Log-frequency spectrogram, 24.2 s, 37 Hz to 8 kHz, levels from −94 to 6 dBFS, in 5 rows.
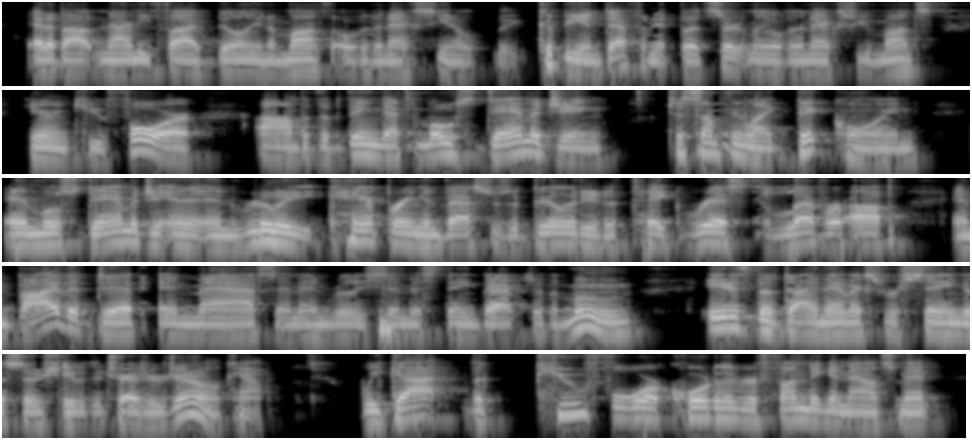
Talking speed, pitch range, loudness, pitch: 210 wpm, 100-120 Hz, -26 LUFS, 110 Hz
